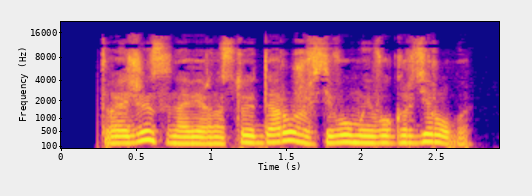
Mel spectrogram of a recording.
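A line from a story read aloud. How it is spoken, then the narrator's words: Grumbling. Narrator (Russian): проворчал Рыжков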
